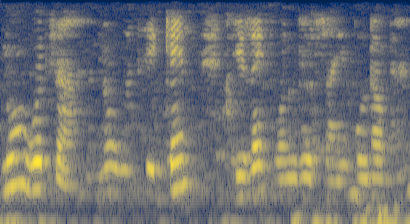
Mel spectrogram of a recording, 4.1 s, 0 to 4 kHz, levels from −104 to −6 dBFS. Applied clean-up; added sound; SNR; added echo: classical method WPE with log-MMSE.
